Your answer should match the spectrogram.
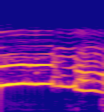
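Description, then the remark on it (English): A voice imitates a dinosaur scream: one loud, shrill, sustained cry that holds a steady pitch, then turns raspy and slides downward, lasting under a second with no other sounds. “But when the episode starts, a dinosaur screams.”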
